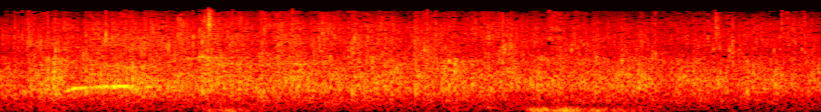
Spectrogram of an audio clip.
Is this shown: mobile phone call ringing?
no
